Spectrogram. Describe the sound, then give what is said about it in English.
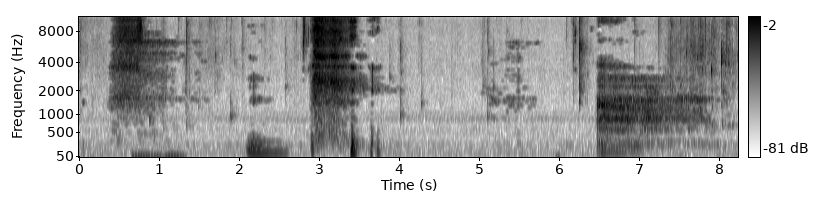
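Bathwater sloshes and splashes in a tub as someone bobs up and down in it, displacing the bubbles: a few short bursts of movement followed by a longer swishing splash, with quiet dripping and bubbling in between. “Yeah, it's a lot of fun when they displace the bubbles.”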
